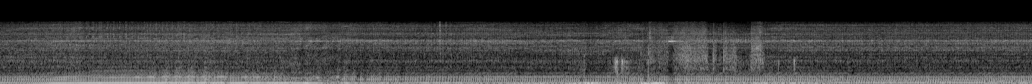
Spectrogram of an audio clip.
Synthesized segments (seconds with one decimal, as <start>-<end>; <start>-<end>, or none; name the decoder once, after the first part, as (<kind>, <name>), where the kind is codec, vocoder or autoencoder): 2.9-3.4 (codec, SNAC)

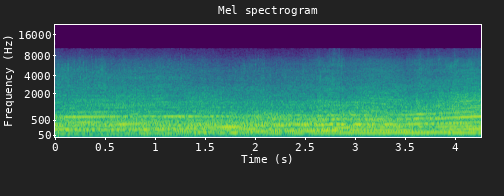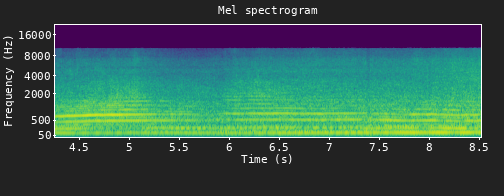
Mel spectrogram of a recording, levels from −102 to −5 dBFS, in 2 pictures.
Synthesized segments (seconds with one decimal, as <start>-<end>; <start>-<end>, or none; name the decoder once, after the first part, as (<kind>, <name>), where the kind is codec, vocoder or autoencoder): none

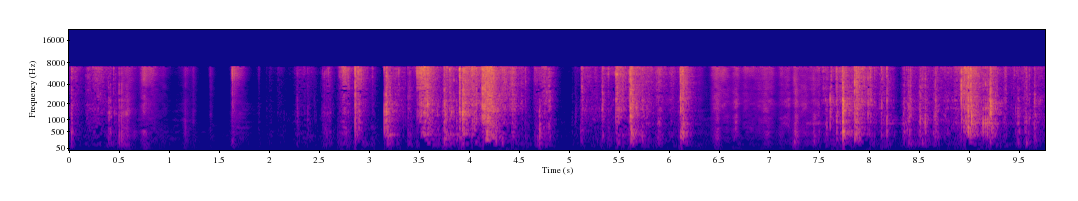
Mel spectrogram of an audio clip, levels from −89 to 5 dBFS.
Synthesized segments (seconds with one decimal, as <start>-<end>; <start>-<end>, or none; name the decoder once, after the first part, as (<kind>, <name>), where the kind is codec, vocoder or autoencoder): 0.5-1.9 (vocoder, Vocos); 6.3-7.5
